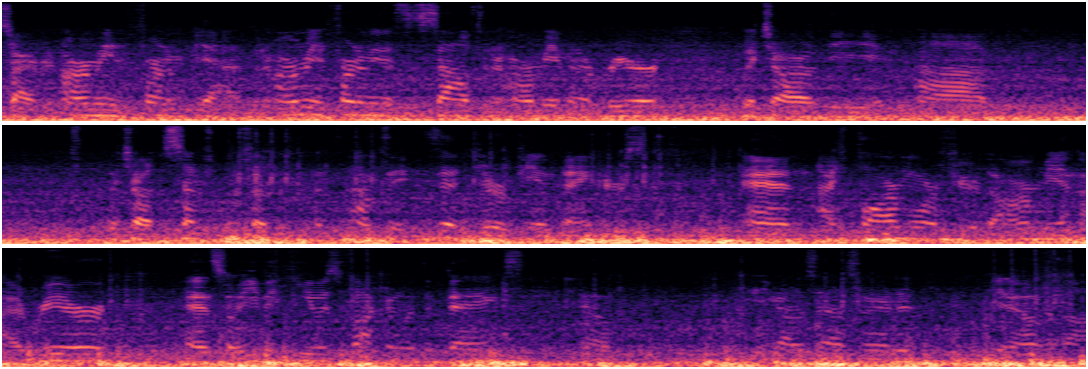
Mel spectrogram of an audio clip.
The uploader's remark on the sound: Epic Rant While Driving To Jekyll Island. Filmed whilst driving so please be advised audio quality isn't where it usually is.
